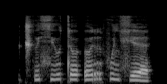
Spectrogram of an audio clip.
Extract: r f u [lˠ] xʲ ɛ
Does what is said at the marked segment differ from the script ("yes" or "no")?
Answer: yes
